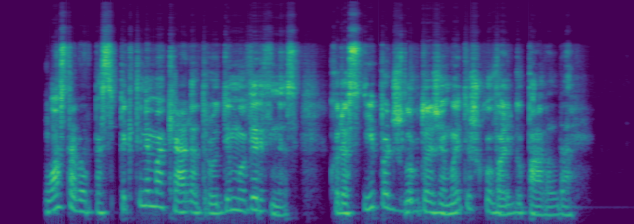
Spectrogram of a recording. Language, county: Lithuanian, Vilnius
